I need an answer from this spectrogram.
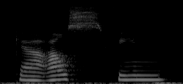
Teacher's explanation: Light kaf, light ayn, heavy sad.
